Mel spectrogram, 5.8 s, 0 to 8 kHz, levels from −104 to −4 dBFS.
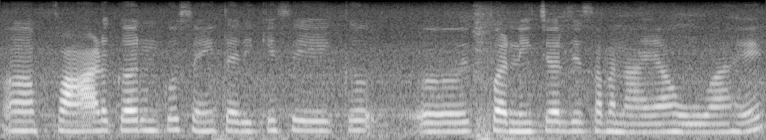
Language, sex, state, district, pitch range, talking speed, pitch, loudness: Hindi, female, Madhya Pradesh, Dhar, 190-210 Hz, 145 wpm, 200 Hz, -19 LUFS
